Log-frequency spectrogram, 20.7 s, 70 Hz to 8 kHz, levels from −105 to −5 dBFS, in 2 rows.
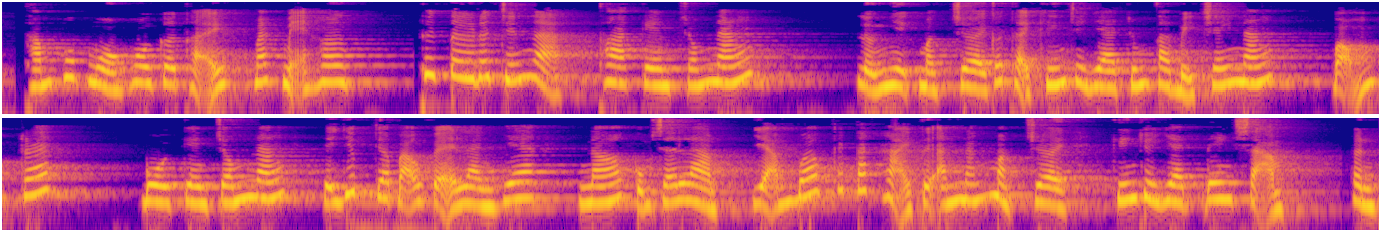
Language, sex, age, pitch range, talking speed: Vietnamese, female, 20-39, 225-280 Hz, 190 wpm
